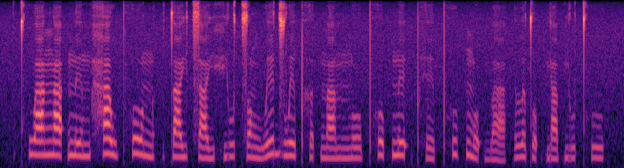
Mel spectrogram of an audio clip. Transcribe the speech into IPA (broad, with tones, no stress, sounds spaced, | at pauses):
t̪ʰ w a˦ ŋ a˦ ʔ n̪ e˧ m h a˥˧ w pʰ o˥˧ n | t̪ a˧ j t͡s a˨˩ j h j u˧ t͡s ɔ˨˩ ŋ w e˦ d͡z w e˧ pʰ ə˨ t̚ m a˧ m n̪ o˧ pʰ o˦ p̚ n̪ e˦ ʔ pʰ e˨˩ pʰ u˦ k̚ m o˨ ʔ b a˨˩ | l ə˦ t̪ o˨ ʔ p j a˧ p j u˧ t̪ʰ u˧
